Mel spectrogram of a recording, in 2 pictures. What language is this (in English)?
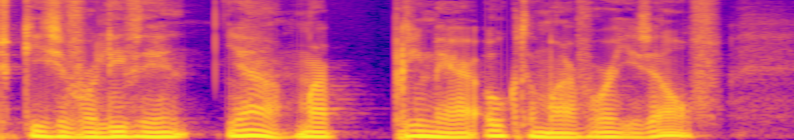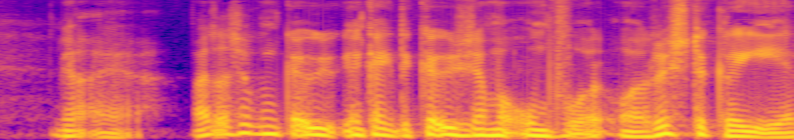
Dutch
